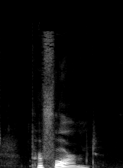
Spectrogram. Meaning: simple past and past participle of perform
- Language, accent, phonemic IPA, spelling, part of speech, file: English, US, /pɚˈfɔɹmd/, performed, verb, En-us-performed.ogg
